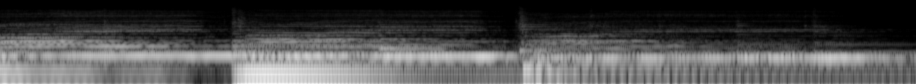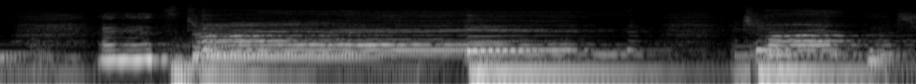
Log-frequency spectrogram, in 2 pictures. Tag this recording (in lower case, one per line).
cello
bowed string instrument
double bass
pizzicato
